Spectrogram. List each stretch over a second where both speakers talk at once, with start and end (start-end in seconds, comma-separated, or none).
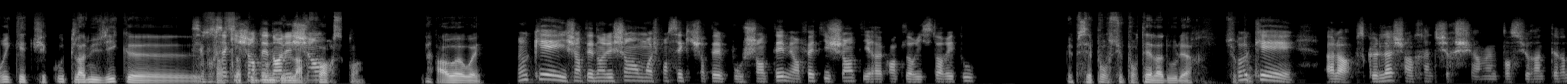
1.9-3.4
